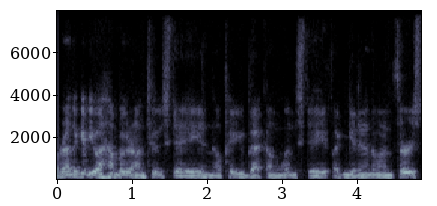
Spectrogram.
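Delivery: cartoon character voice with swooping, swinging pitch. Quoting the guy on Popeye after sounding like him: Wimpy voice. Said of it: "I sound like the guy on Popeye".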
